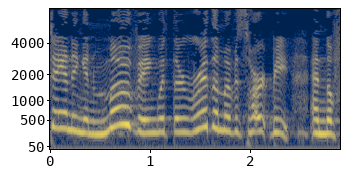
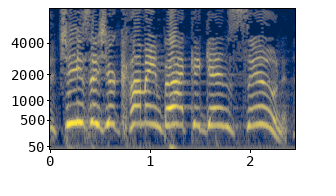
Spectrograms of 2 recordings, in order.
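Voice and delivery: loud cry to Jesus with a laugh; 5 semitones higher, 6 dB louder than usual. Retold or imitated. Congregation crying out to Jesus, loud and joyful. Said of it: "crying out".

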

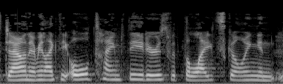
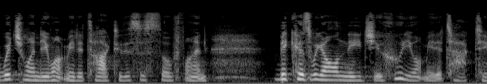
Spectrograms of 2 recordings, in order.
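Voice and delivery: hushed prayer; 2 semitones lower, 7 dB quieter than usual. Retold or imitated. Her retold prayer to the Lord.

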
